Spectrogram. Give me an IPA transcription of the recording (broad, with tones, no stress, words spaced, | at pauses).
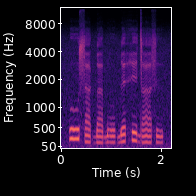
oː˦ sa˨ɡ͡ba˨ ɓoː˨ɡ͡bɛ˧ he˦˨daː˨sɨ˨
